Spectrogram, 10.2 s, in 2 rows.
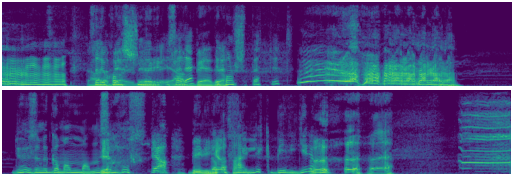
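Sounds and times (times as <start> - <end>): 
person imitating a horse neighing: 0.0 - 0.7, 3.0 - 5.2, 9.7 - 10.1
speech: 0.9 - 9.3.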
